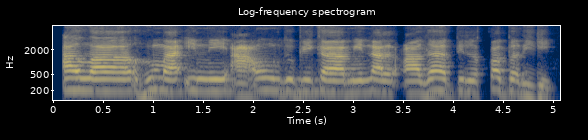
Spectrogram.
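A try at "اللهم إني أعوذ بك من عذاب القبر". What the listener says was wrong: Min azabil qabr. Ya, jadi bukan minal azabi, tapi min azabil qabri.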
